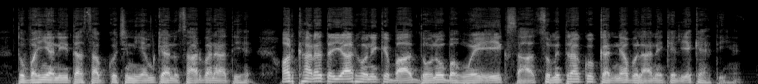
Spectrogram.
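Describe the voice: With a low pitch and ordinary pitch variation, a man speaks at a fairly quick pace with few pauses.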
